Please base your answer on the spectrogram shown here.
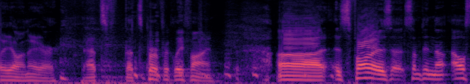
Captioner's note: laughing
